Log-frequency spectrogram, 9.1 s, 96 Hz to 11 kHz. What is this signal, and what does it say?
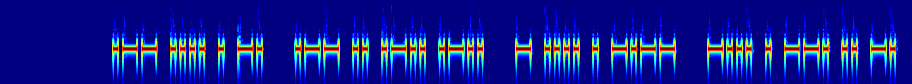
Morse code, heard as a keyed tone, about 25 wpm, 700 Hz. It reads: WHEN WILL THEY BEGIN
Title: Sentences from Top 1000 Words - Review Part 6 - 25wpm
